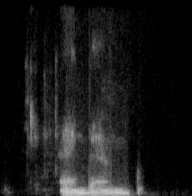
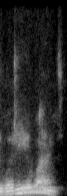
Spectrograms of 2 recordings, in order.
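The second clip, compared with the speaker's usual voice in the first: high-pitched mock exasperation; fed-up question to a pest, acted; exasperated; 9 semitones higher than usual. Drinkers interrupted a third time, exasperated.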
